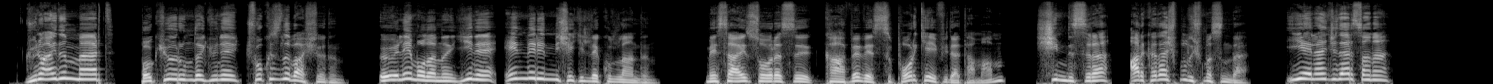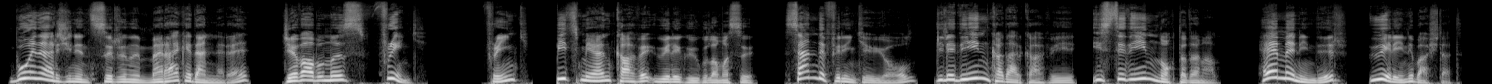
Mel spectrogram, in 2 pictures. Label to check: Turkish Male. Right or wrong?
Right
